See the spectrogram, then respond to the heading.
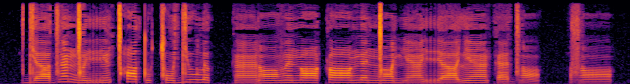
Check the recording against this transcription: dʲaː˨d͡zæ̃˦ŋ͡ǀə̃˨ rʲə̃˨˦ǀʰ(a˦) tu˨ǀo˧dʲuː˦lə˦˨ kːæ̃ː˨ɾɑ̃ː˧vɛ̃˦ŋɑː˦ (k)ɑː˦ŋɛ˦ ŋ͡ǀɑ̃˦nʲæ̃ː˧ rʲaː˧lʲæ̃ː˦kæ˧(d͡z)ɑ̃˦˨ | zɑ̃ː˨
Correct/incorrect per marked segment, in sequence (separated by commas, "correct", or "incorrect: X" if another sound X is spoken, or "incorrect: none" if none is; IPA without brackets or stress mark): incorrect: ɑ˦, correct, correct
